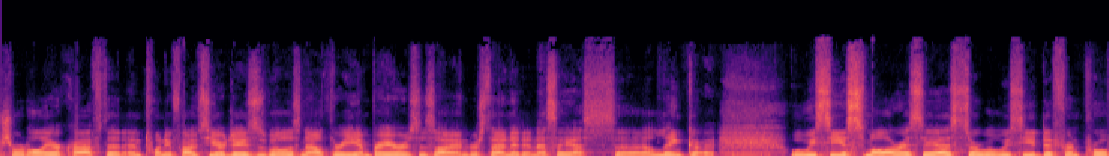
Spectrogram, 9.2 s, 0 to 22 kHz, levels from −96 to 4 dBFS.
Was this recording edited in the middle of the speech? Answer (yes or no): no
